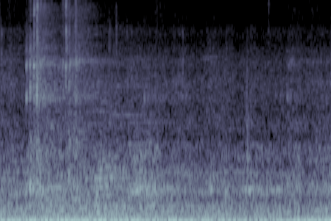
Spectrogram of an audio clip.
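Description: Steady low hum of a busy airport terminal, with a short high creak or squeak about a quarter of a second in.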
